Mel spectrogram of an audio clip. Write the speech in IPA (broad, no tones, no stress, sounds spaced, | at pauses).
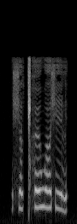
ʃ ʌ l ǁʰ œ w ʌ ʃ e l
